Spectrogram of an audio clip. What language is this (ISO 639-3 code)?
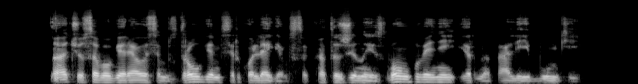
lit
